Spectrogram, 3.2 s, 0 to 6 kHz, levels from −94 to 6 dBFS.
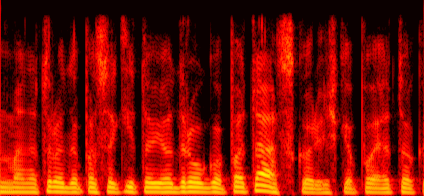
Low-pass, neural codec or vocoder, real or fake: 5.4 kHz; none; real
